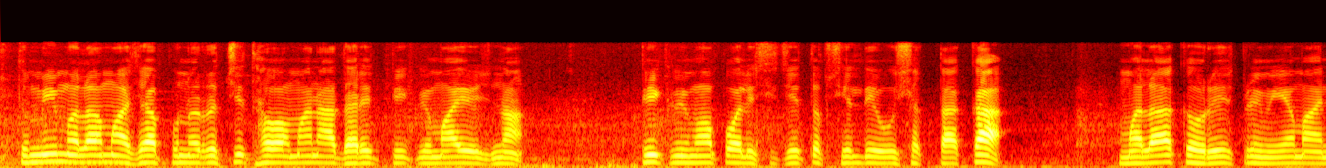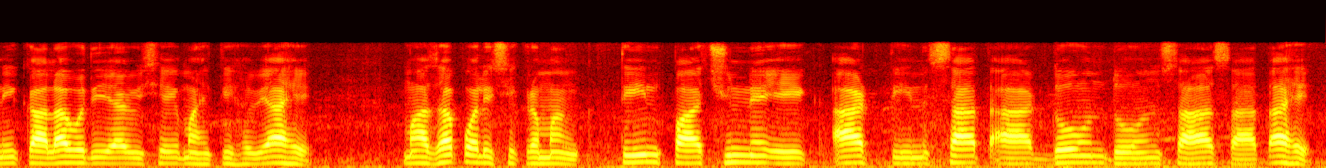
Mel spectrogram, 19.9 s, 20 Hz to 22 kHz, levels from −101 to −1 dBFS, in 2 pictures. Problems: constant background noise, background conversations at intervals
